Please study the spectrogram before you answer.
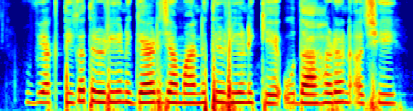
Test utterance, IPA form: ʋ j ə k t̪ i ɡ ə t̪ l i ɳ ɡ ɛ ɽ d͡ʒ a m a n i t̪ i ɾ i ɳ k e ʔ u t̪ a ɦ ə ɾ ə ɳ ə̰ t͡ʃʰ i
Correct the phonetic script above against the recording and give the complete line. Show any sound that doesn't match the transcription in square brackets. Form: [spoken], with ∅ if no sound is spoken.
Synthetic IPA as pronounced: ʋ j ə k t̪ i ɡ ə t̪ [ɾ] i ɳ ɡ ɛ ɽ d͡ʒ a m a n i t̪ i ɾ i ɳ k e ʔ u [d̪] a ɦ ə ɾ ə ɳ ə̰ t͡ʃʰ i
